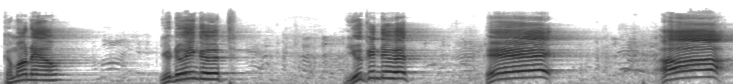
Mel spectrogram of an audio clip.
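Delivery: high, loud hype shouts; cheering congregation. Retold or imitated. Preacher imitates American churchgoers cheering on a singer, high and loud. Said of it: "What do y'all do?".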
